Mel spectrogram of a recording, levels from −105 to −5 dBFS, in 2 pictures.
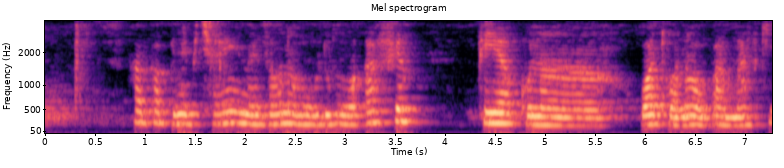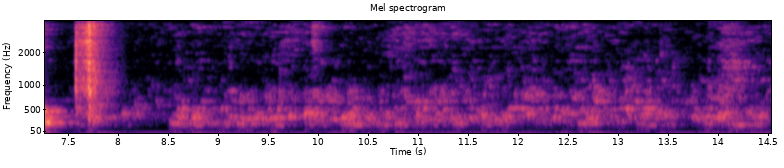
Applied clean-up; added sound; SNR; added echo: none; none; none; reverberation time 0.4 s.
